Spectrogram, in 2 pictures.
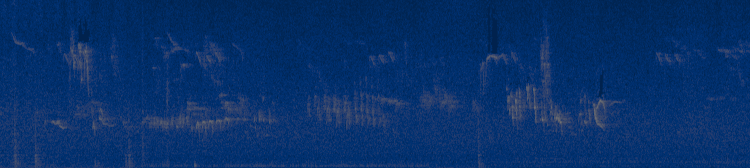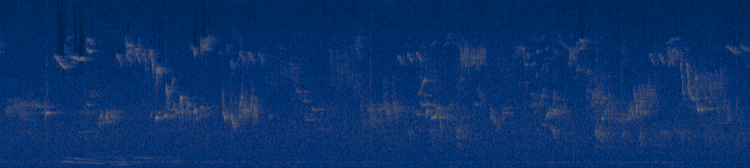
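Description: Faint birdsong: scattered short chirps and trills that come and go over a low background hiss.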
